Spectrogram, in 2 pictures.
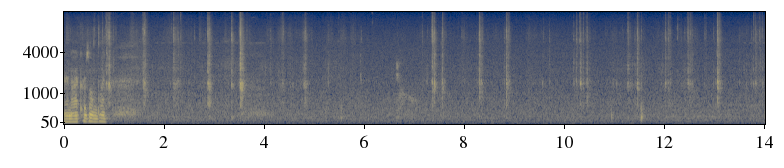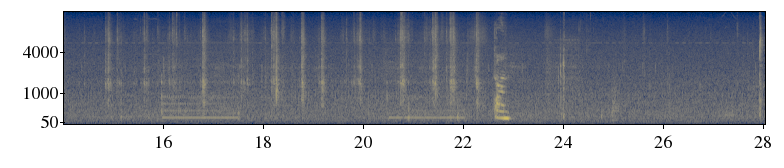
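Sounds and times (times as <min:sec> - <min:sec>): plastic puzzle cube clicking: 0:00.6 - 0:05.0, 0:07.2 - 0:07.7, 0:08.3 - 0:09.0, 0:09.6 - 0:14.1, 0:14.8 - 0:20.1, 0:20.7 - 0:22.4.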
